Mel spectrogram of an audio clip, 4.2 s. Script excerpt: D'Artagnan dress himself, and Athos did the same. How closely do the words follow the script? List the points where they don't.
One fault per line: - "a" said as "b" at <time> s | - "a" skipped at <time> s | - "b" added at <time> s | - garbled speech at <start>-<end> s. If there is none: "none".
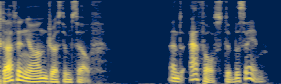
- "dress" said as "dressed" at 0.7 s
